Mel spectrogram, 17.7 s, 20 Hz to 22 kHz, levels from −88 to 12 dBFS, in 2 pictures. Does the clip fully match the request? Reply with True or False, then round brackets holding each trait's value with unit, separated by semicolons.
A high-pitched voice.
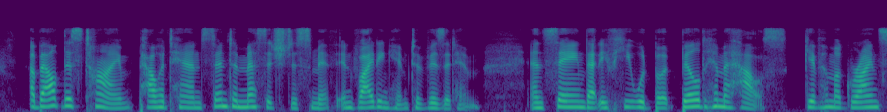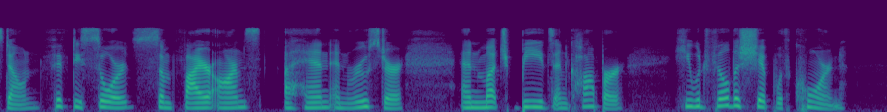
True (195 Hz)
